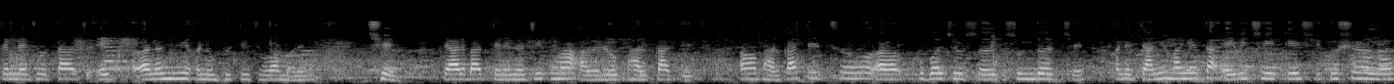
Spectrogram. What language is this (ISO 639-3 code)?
guj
